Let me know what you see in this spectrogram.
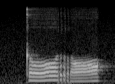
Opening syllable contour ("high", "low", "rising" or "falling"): rising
